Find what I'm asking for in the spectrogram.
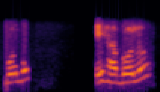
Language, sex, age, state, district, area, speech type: Gujarati, female, 45-60, Gujarat, Morbi, rural, conversation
